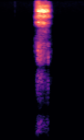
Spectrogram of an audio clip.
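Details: Single sharp, breathy sneeze from a person, about a third of a second long, against quiet room noise.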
